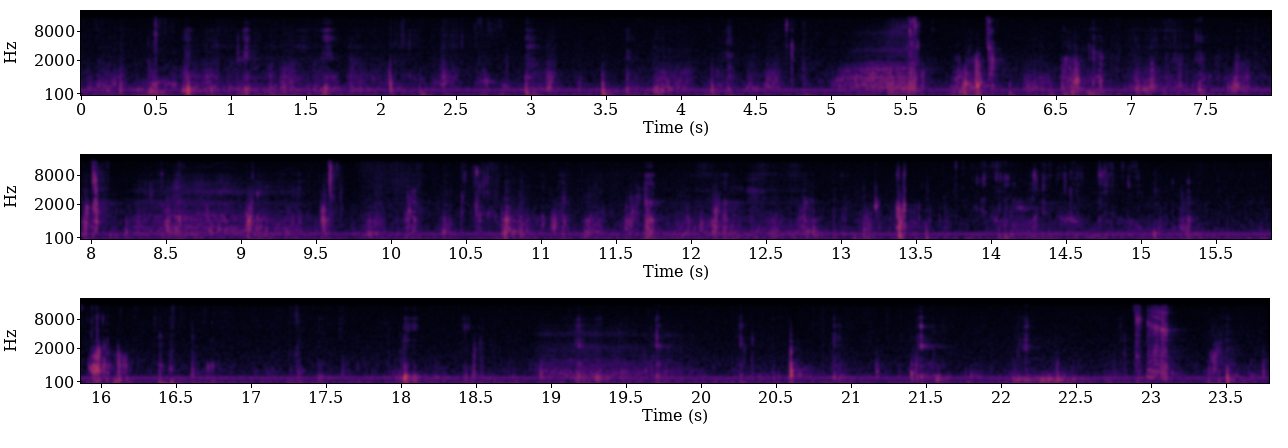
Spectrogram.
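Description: Crisp pastry crackles and crunches between fingers.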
